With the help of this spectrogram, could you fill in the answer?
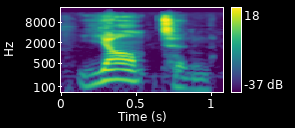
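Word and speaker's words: Yealmpton: And I'm reliably informed by a local of the area, it's Yelmpton. Is that no E is pronounced, so it's Yelmpton.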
